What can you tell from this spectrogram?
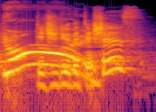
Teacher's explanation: In a study, I found that African American speakers may be more likely to ask a yes-no question with a level tone or a falling tone. For white speakers, we expect a rising tone in questions like these.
